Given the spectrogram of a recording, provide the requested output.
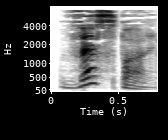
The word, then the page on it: vespine: British English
